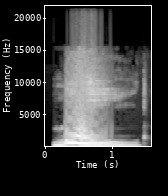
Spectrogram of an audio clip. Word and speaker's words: mode: Mode. As you can see, you can hear the sound of O, whereas E goes silent.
